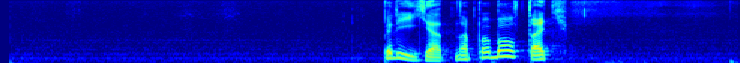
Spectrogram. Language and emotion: Russian, positive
